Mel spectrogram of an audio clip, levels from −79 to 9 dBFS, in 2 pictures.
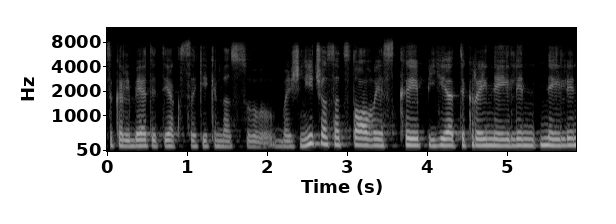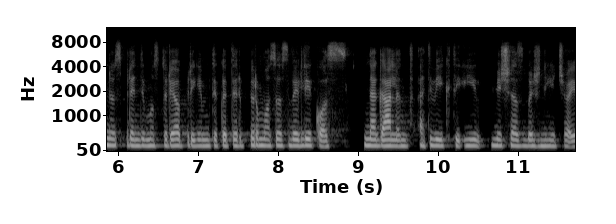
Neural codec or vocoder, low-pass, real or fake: autoencoder, 48 kHz, 128 numbers a frame, DAC-VAE, trained on Japanese speech; 10.8 kHz; fake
